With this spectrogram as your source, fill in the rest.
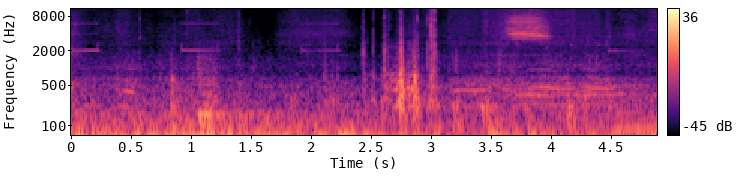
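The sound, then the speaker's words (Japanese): Interior car noise as the vehicle sets off on the drive to the speaker's workplace: a steady low engine rumble with a few clunks and clicks, then a brief high electronic beep near the end. “今ね、えー、会社へ向かう途中の車の中です。もう、本当に今今、出発するところですね。”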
